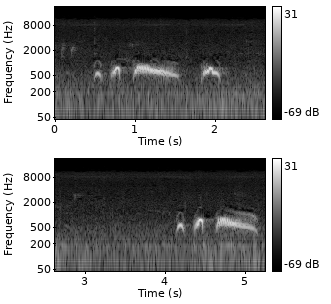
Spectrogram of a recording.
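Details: Trapping decoy spotted dove luring wild doves. The phrase is two short rising hoots followed by a long descending coo and a single hoot. The phrase repeats about four seconds later, over a quiet outdoor background.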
